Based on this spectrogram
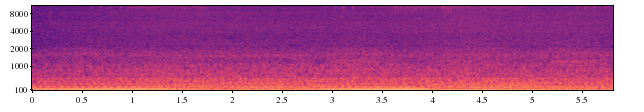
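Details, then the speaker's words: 2002 Chevy Trailblazer after swapping the cylinder 3 coil to cylinder 2 to chase a cylinder 3 misfire: petrol engine idles with low steady even rumble, no skips, no check engine light, zero misfires. "well that's the best that sounded in a long time it's running smooth huh no check engine light"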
